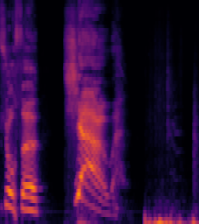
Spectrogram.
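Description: A young man lets out a high, gliding exclamation.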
